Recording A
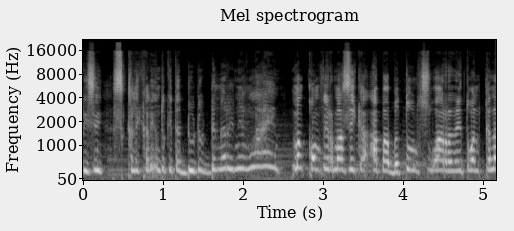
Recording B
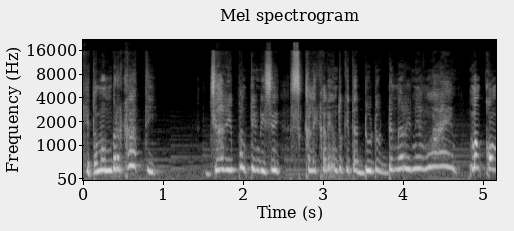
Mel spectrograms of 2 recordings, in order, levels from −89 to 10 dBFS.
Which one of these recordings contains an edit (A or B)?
B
